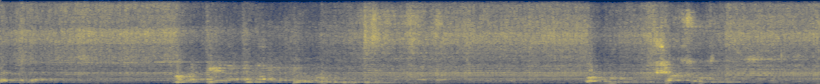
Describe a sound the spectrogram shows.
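An elderly man speaks forcefully into a microphone over a loudspeaker, with a slight echo outdoors.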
